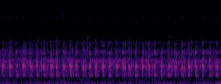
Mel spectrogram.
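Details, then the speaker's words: Unbranded budget SDR shortwave radio on telescopic antenna: steady buzzing hum with fast, even pulsing over the audio, caused by the radio's own display; holding the screen to freeze it makes the interference disappear. "That is the screen interfering."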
